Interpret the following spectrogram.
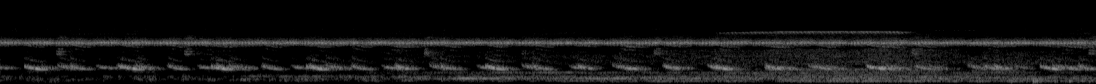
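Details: Frogs by a lake at night: rhythmic falling croaks in a dense chorus, set against a constant shrill insect drone and a low rumbling background.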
